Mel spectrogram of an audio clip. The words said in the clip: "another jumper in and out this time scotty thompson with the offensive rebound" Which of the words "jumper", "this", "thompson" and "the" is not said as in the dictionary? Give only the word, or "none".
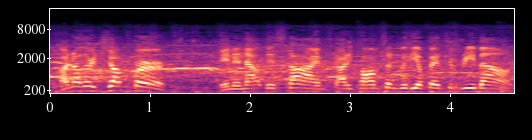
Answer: none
